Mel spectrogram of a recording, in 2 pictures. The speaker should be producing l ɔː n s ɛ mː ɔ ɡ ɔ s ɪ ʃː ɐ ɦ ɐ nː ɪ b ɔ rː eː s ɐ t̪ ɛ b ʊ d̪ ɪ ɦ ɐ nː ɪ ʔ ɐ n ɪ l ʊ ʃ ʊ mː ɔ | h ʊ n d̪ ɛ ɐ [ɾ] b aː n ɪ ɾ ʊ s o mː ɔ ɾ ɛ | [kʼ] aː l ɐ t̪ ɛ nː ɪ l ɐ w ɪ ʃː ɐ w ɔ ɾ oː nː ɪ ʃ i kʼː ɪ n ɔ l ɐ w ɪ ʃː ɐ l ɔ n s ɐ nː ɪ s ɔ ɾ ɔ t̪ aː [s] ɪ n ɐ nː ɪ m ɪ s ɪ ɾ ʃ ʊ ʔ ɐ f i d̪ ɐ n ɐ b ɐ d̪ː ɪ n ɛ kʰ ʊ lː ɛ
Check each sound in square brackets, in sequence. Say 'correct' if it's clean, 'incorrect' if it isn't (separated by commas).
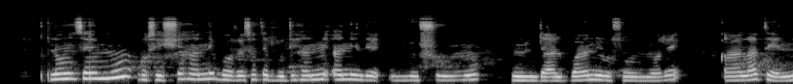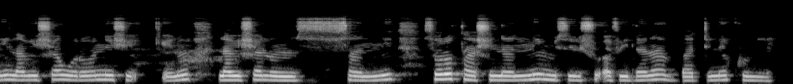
incorrect, correct, incorrect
